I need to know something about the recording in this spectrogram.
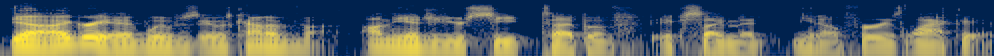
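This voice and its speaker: A man talking quickly on a sports podcast, loose and conversational. He rambles, circles back and repeats phrases while making his case, at a medium pitch. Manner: rambling, repeats himself when worked up. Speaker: podcast co-host. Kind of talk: casual sports chat.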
